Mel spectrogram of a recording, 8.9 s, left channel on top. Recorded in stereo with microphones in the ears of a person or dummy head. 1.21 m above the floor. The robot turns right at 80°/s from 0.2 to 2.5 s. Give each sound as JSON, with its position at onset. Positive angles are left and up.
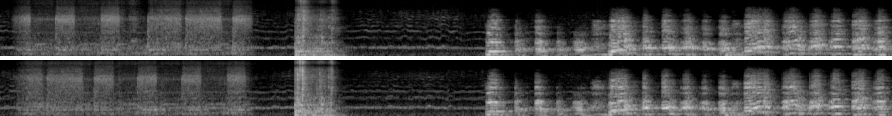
{"t": 2.9, "sound": "keys jangling", "side_deg": -85, "distance_m": 0.5}
{"t": 4.8, "sound": "laughter", "side_deg": -45, "distance_m": 1.7}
